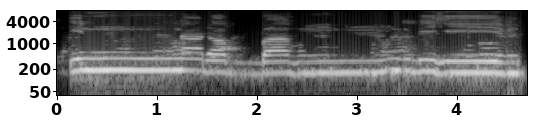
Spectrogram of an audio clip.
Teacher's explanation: নুনের উপরে তাসদিদ এসেছে, নুন তাসদিদ গুণনা করা ওয়াজিব, সুতরাং এক আলিফ পরিমাণ গুণনা নাকে তুলে গুণনা করে পড়তে হবে নুন তাসদিদ। নুনের উপরে নুনের উপরে জাবার এসেছে, জাবারটি হারাকাত, হারাকাত তাড়াতাড়ি পড়তে হয়, টান দেওয়া নিষেধ।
